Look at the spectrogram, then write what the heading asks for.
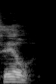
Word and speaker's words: Gil: Because you don't pronounce it as Gill, you pronounce it as Hill.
